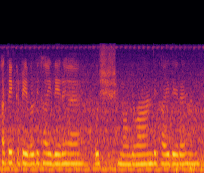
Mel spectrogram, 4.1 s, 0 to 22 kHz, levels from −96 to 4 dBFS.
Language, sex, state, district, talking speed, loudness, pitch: Punjabi, female, Punjab, Fazilka, 175 wpm, -14 LUFS, 220 Hz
